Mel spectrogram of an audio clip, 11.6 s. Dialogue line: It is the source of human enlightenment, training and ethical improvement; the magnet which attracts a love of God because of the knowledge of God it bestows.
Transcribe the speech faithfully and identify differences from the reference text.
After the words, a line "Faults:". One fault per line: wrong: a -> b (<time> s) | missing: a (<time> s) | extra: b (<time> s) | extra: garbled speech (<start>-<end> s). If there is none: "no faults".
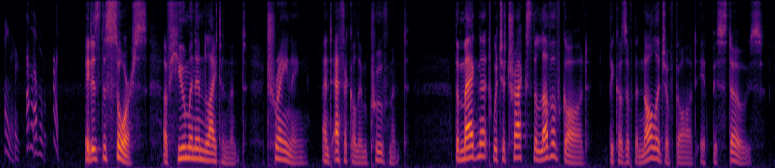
It is the source of human enlightenment, training and ethical improvement; the magnet which attracts the love of God because of the knowledge of God it bestows.
Faults:
wrong: a -> the (8.0 s)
